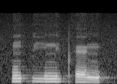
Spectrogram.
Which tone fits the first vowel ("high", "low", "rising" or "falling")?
low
